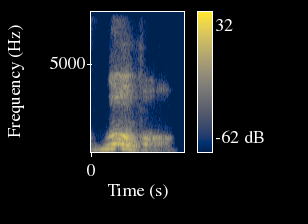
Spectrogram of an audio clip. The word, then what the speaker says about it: Louisville: Do you say Louisville or Louisville, depending on where you are, who you're talking to? Yeah, I'm trying to say it correctly as best I can. So it's Louisville. Louisville. It's the best I can do it.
